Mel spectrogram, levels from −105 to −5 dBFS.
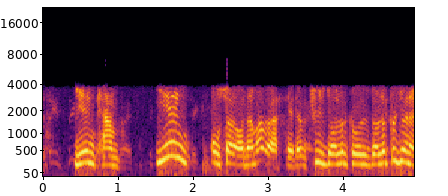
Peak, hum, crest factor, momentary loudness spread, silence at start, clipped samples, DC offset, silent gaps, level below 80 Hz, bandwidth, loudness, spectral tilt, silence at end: -2 dBFS; none; 14 dB; 5 LU; 0.4 s; under 0.1%; under 0.1%; none; -52 dBFS; 3.9 kHz; -16 LUFS; -3.5 dB/octave; 0 s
